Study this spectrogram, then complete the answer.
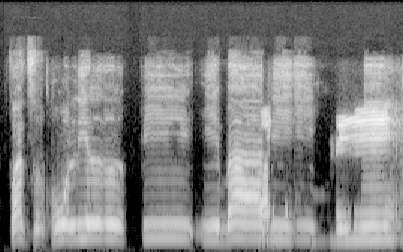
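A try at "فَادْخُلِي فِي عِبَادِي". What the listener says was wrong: Fadkhuli panjang.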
